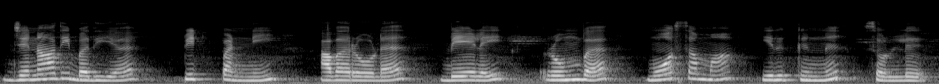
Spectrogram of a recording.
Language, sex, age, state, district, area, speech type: Tamil, female, 30-45, Tamil Nadu, Sivaganga, rural, read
